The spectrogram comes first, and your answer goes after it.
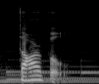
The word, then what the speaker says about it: DARVO: problem instead Psychologist Jennifer Freyd coined a concept pronounced DARVO: D-A-R-V-O It stands for Deny Attack and Reverse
